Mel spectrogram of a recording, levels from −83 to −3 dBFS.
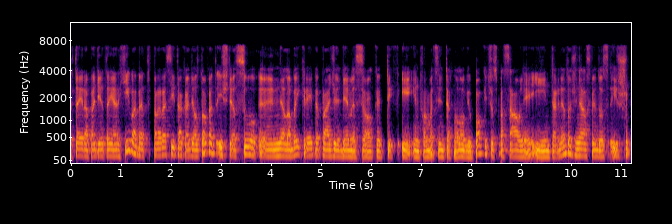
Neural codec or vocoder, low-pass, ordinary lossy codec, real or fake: none; 7.2 kHz; AAC, 48 kbps; real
